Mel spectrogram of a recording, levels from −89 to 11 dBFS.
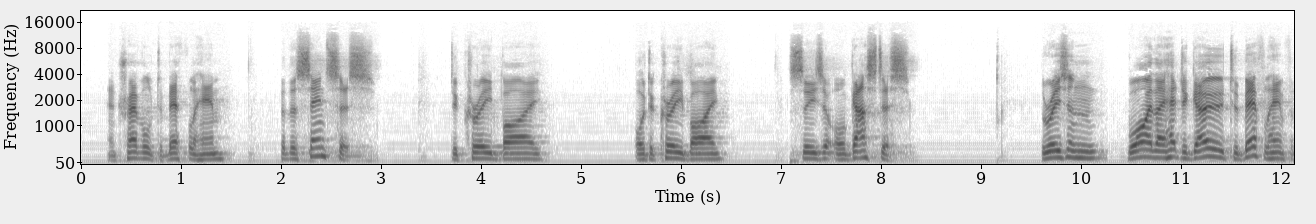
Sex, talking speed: male, 120 wpm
